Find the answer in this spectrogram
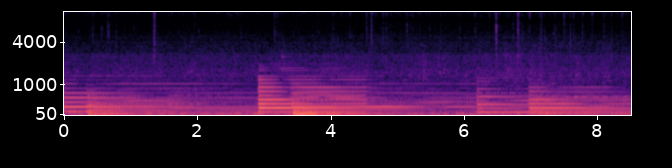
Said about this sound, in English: Feel the tiny drops of water come down upon you and land upon the crown of your head. Upon your eyes, your cheeks,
